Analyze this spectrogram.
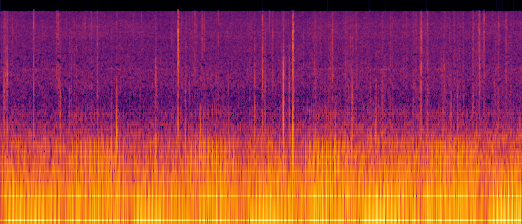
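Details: Low, rolling cat purr that rises and falls with each breath cycle, accompanied by frequent bright pops and crackling from a burning fireplace.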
